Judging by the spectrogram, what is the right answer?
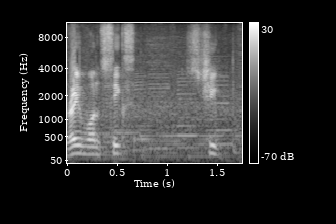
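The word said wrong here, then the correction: Siege: ¿Cómo se pronuncia? Sig. Sig. Sig. eso.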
